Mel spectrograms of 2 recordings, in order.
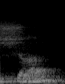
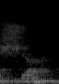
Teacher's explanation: There's s, like us, sa, and then there's sha, and then there's a further back sha. And it's kind of like in the difference if you say the word should, you can feel where that is, should.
